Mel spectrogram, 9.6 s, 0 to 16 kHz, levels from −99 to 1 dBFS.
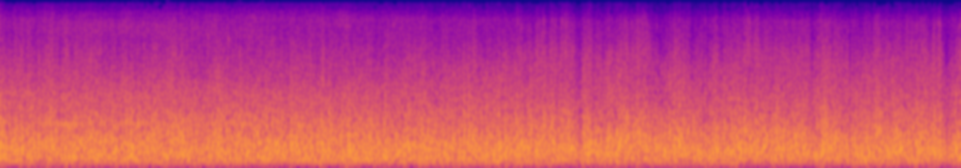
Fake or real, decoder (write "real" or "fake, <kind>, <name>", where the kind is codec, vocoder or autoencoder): real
